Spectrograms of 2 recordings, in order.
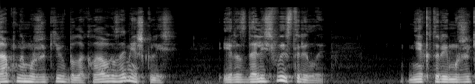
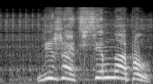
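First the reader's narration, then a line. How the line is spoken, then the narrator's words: Shouted. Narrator (Russian): крикнул Константин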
